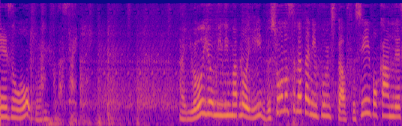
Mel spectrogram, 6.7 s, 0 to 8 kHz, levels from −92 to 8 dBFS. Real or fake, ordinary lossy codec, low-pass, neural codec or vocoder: fake; none; none; codec, 16 kHz, 1.1 kbps, Voila-Tokenizer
